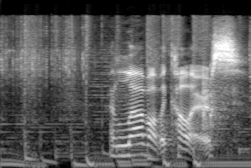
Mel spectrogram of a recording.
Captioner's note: sprinkles dropping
